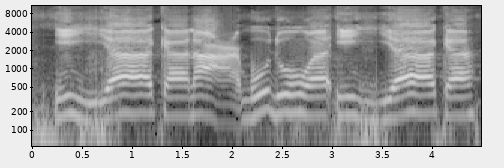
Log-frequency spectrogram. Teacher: ain itu punya sifat namanya bainiyah, yaitu bacaan di antara syiddah dan rokhawah. Kalau syiddah suaranya tertahan, kalau rokhawah suaranya mengalir, maka di antara keduanya.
